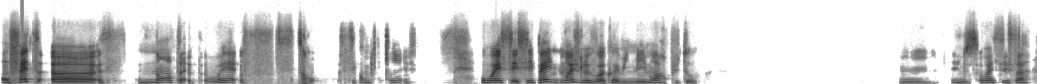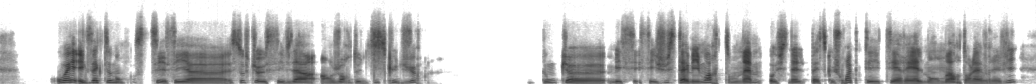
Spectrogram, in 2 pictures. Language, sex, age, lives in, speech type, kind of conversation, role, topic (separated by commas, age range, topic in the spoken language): French, female, 25-29, France, conversation, unstructured, none, En quoi les films dystopiques reflètent-ils nos peurs sociopolitiques contemporaines ?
